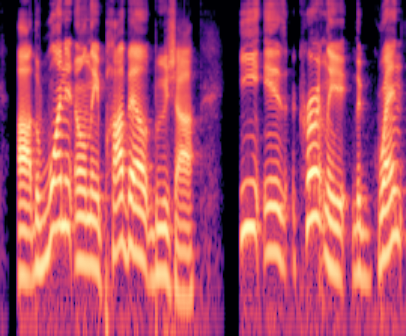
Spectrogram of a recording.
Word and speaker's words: Burza: So, wait, Burza or Buja? Which do you prefer? Burza is the Polish pronunciation.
